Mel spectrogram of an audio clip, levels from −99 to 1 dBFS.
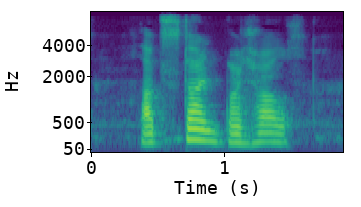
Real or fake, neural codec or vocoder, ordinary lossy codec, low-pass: fake; autoencoder, 22.05 kHz, a latent of 192 numbers a frame, VITS, trained on one speaker; none; 7.2 kHz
